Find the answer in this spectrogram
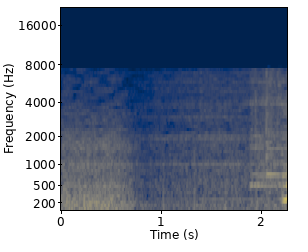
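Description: A quiet, steady low hum with a few faint steady tones above it.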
